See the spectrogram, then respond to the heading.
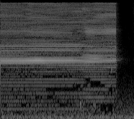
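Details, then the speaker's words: Babyliss Pro FX cordless trimmer running free with a harsh, loud, steady high buzz. The cause is a worn small plastic drive piece under the blade. "so that's that's the loudness i was talking about"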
